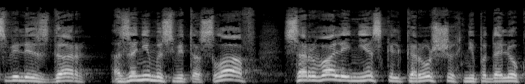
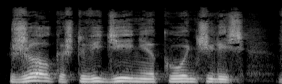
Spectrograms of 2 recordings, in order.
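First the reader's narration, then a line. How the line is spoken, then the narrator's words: Sighing. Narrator (Russian): вздохнул Святослав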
